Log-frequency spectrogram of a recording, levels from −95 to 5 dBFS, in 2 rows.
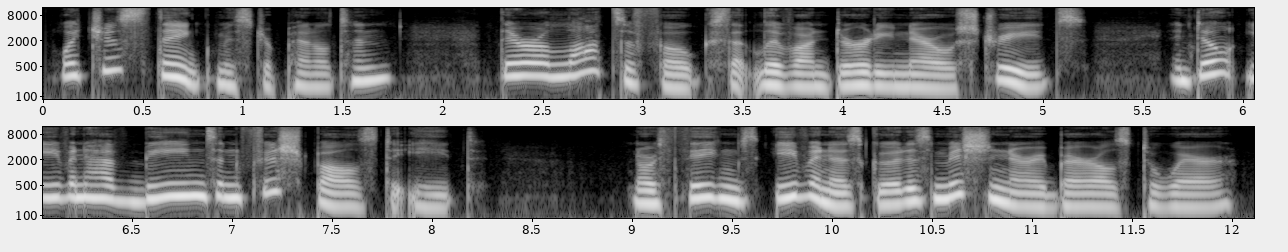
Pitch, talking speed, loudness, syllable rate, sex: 215 Hz, 180 wpm, -16 LUFS, 4.7 syllables/s, female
